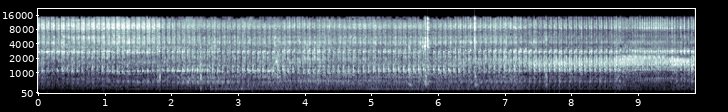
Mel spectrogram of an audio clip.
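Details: Citroën C3 engine at idle: rapid, fairly regular light ticking of about three per second over a steady idle; engine ticking noise, cause undetermined.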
